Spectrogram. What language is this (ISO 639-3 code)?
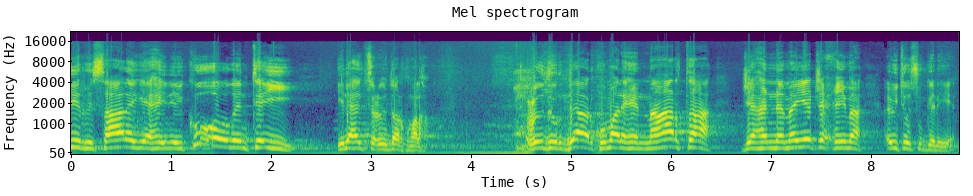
ara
